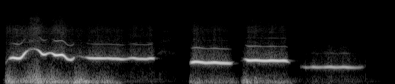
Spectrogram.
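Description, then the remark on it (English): A whistled Western movie sound effect, called a John Wayne: a wavering opening note sliding down into a held tone, then three more sustained notes stepping lower after a pause, with a breathy rasp underneath and no talking. “A button on it, you push it and it makes the sound effect.”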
